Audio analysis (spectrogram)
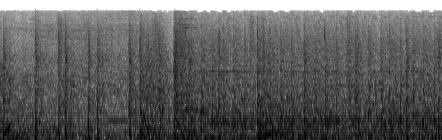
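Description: Gunfire in the roguelike shooter Enter The Gungeon, with dense rapid shots packed into a continuous barrage that stays steady and loud throughout, with no gaps between bursts.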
